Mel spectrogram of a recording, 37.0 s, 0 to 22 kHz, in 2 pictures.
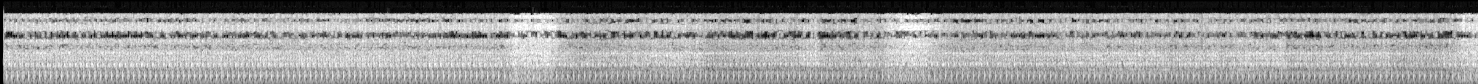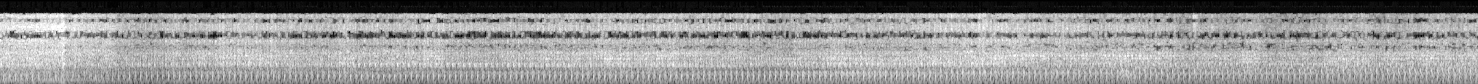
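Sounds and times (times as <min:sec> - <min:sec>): concrete block press motor: 0:00.1 - 0:36.9.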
